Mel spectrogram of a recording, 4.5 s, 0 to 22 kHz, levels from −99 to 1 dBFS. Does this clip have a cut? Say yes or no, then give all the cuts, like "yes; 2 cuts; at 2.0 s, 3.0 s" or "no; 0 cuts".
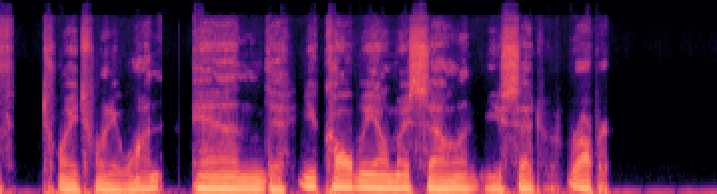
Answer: yes; 1 cut; at 1.1 s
